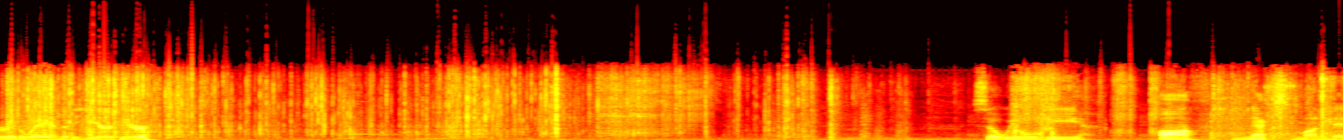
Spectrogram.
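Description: Plastic bricks click and rattle as hands sort through them.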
